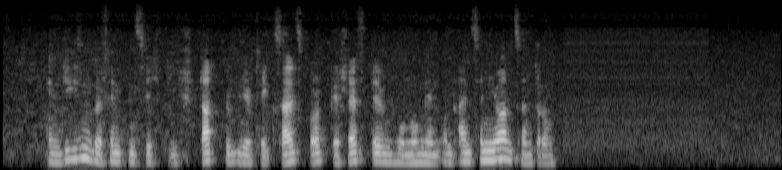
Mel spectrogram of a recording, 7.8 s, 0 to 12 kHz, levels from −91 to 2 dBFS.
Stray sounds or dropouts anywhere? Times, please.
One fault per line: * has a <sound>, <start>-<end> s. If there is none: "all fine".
all fine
